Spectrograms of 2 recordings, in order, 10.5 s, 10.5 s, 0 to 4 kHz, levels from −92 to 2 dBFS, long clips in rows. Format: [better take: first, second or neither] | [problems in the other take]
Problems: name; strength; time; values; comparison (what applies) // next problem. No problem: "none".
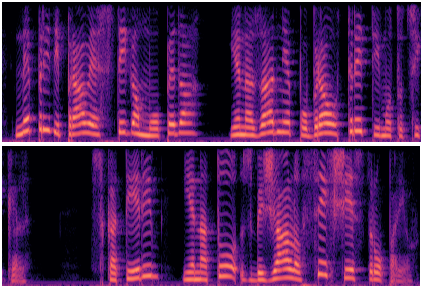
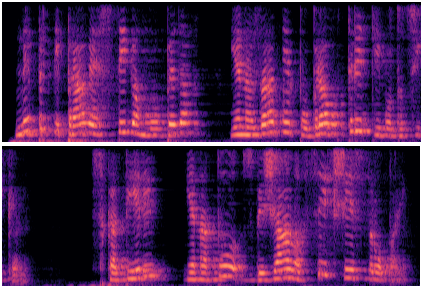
first | noise reduction (neural mask model DeepFilterNet 3)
